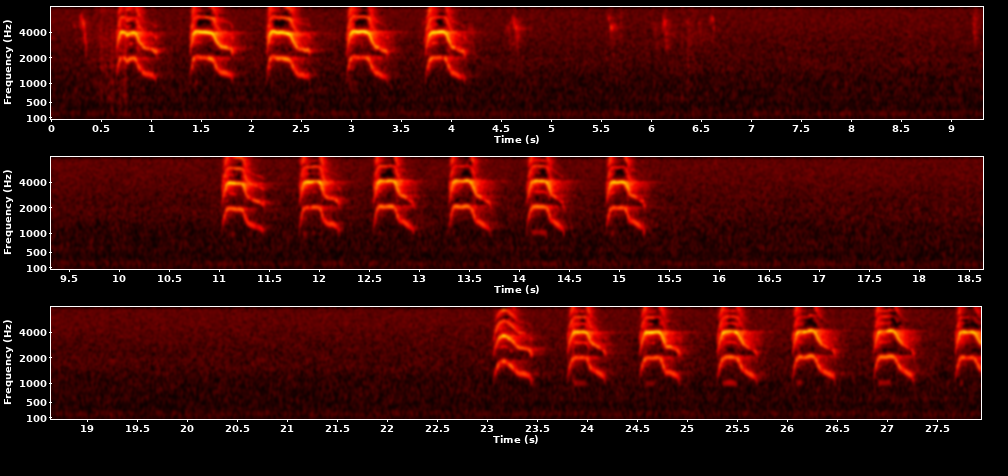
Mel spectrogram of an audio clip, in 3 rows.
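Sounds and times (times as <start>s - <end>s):
shikra calling: 0.2s - 4.8s, 11.0s - 15.4s, 23.0s - 27.9s.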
